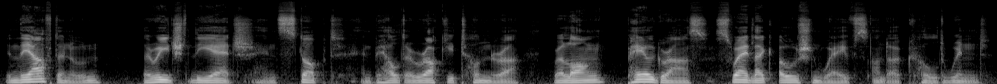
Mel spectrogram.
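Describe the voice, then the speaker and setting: Very deep-voiced man narrating fantasy. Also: unhurried. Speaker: author and audiobook narrator.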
